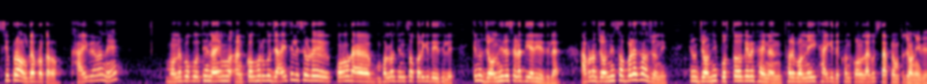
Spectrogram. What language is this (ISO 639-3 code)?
ori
